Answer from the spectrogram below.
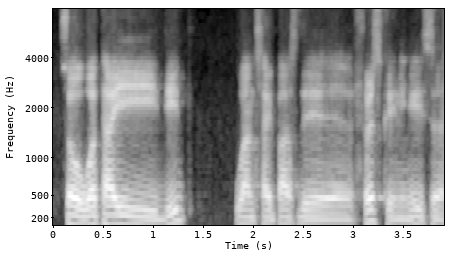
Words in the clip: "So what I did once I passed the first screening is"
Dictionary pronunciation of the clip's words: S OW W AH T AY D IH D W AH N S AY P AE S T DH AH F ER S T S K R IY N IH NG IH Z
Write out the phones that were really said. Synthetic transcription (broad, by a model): S OW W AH T AY D IH D W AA N S AY P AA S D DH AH F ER T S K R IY N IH NG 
